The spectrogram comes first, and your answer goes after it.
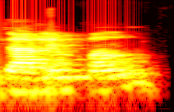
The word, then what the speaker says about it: Dalrymple: Dalrymple Dalrymple uh um The the pronunciation is Dalrymple, but but we call Dalrymple, you know.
